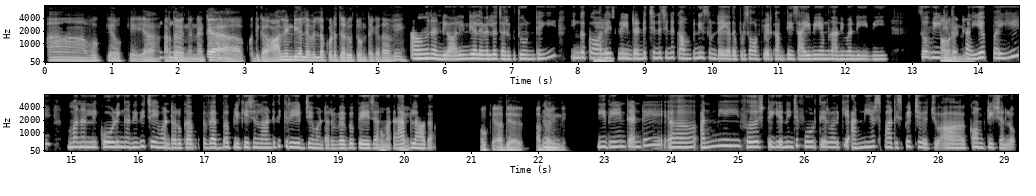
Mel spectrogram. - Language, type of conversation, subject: Telugu, podcast, స్వీయాభివృద్ధిలో మార్గదర్శకుడు లేదా గురువు పాత్ర మీకు ఎంత ముఖ్యంగా అనిపిస్తుంది?
- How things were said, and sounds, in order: in English: "ఆల్ ఇండియా లెవెల్‌లో"; in English: "ఆల్ ఇండియా లెవెల్‌లో"; in English: "కంపెనీస్"; in English: "సాఫ్ట్‌వేర్ కంపెనీస్, 'ఐబీఎం'"; in English: "సో"; in English: "టై అప్"; in English: "కోడింగ్"; in English: "వెబ్ అప్లికేషన్"; in English: "క్రియేట్"; in English: "వెబ్ పేజ్"; in English: "యాప్‌లాగా"; in English: "ఫస్ట్ ఇయర్"; in English: "ఫోర్త్ ఇయర్"; in English: "ఇయర్స్ పార్టిసిపేట్"; in English: "కాంపిటీషన్‌లో"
